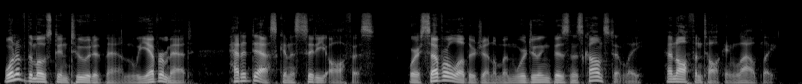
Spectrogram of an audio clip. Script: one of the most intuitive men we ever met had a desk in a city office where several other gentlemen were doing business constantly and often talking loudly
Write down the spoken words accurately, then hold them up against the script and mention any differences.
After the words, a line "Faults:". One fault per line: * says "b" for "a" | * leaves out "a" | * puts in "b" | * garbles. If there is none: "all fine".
one of the most intuitive men we ever met had a desk in a city office where several other gentlemen were doing business constantly and often talking loudly
Faults:
all fine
